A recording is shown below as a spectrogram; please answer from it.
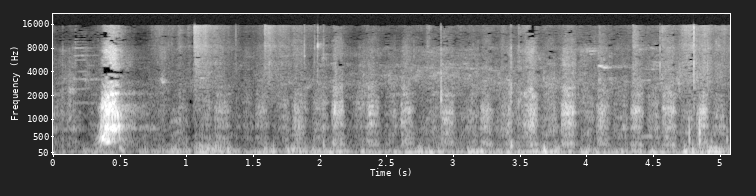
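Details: Bernese Mountain Dog breathing in quick, airy pants, rhythmic and low, after a brief loud bark-like burst near the start; faint background rustle throughout.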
